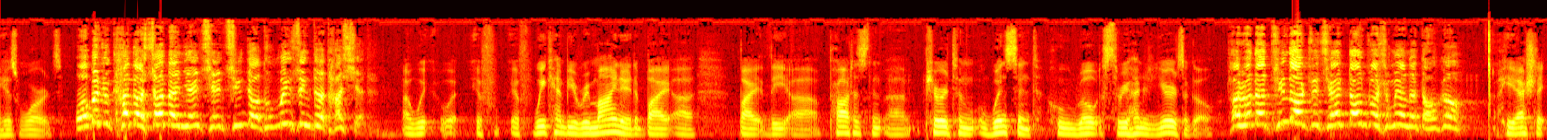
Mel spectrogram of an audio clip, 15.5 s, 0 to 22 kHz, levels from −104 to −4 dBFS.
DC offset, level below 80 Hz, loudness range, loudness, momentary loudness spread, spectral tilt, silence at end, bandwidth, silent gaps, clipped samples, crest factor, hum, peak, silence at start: under 0.1%; -62 dBFS; 8 LU; -17 LUFS; 18 LU; -3 dB/octave; 0.05 s; 13.5 kHz; none; under 0.1%; 20 dB; none; 0 dBFS; 0 s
